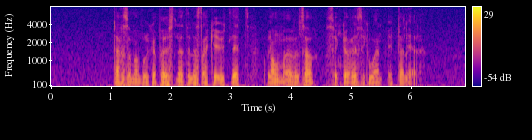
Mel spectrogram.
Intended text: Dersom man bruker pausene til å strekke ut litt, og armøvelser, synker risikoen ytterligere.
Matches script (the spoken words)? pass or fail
pass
